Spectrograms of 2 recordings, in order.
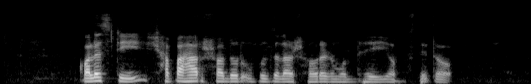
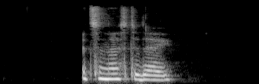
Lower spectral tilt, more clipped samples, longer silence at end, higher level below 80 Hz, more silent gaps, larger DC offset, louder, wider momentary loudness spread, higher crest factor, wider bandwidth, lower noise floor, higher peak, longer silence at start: first, -8 dB/octave vs -4.5 dB/octave; neither; about the same, 0.8 s vs 0.85 s; about the same, -56 dBFS vs -58 dBFS; neither; neither; second, -21 LUFS vs -12 LUFS; first, 16 LU vs 11 LU; first, 22 dB vs 14 dB; second, 11 kHz vs 16.5 kHz; second, -64 dBFS vs -75 dBFS; about the same, 0 dBFS vs -2 dBFS; about the same, 0.8 s vs 0.8 s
